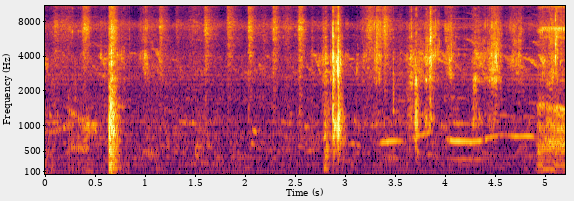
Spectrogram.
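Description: Scattered chicken clucks and soft calls among faint background chatter and occasional sharp knocks, fairly quiet and intermittent.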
